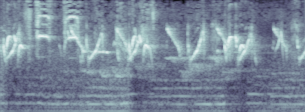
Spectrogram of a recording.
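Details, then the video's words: Common iora, called cipoh kristal, dueling with a prinia: quick bright chirped notes swooping up and down in tight bursts, with a continuous low droning hum beneath. "FULL DUEL SUARA Cibelk kristal VS prenjak"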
